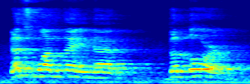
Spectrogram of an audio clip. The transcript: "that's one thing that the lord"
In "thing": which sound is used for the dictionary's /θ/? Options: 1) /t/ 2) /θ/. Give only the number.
2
